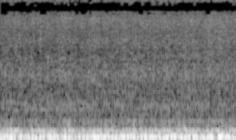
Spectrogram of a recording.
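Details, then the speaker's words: Camaro just after its first fire-up, being driven home almost out of fuel: a low, lumpy idle with uneven surges and sags, and the driver can't add any throttle. The engine is stumbling from fuel starvation. "We're almost there. I just can't give it any fuel or any gas."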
